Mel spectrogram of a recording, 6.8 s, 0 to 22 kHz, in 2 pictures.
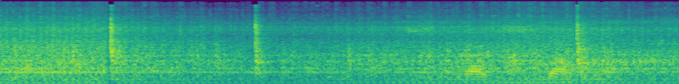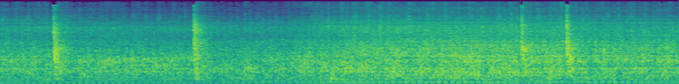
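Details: VW Gol "bola" 1.0 idling: sharp irregular clicks about every second over a quiet idle; recently started tick, cause unidentified.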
